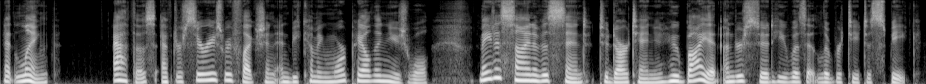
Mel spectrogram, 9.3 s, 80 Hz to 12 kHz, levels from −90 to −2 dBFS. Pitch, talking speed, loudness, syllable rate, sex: 190 Hz, 190 wpm, -17 LUFS, 5.5 syllables/s, female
